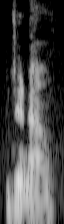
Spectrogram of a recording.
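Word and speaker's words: Jeannot: Janat, right? Jano. Jano.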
